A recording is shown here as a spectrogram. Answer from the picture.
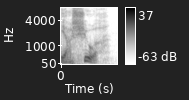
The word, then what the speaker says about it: Yeshua: If you were going to say Jesus' name in Hebrew, it would be Yeshua.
